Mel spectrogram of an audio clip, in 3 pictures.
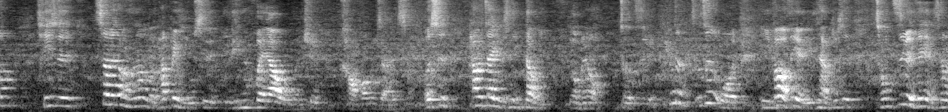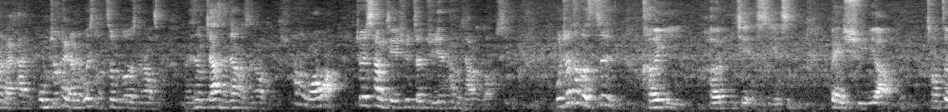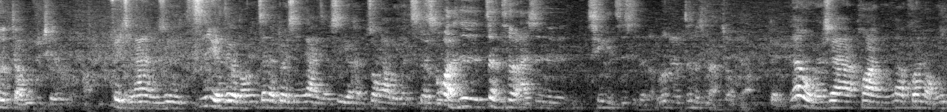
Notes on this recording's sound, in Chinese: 錄音設備真的很陽春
